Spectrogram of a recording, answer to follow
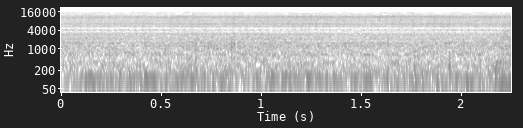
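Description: Wood fire burning in a fireplace: a steady low rumble with a faint even hiss and no distinct crackles.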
